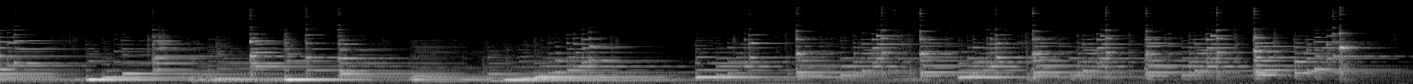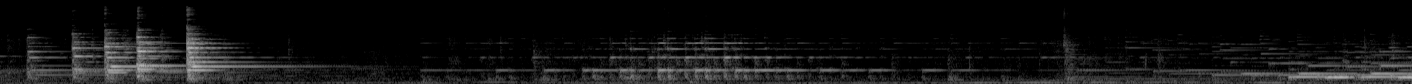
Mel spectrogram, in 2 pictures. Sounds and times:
Harp: 0.0 - 28.2
Pizzicato: 0.0 - 28.2.

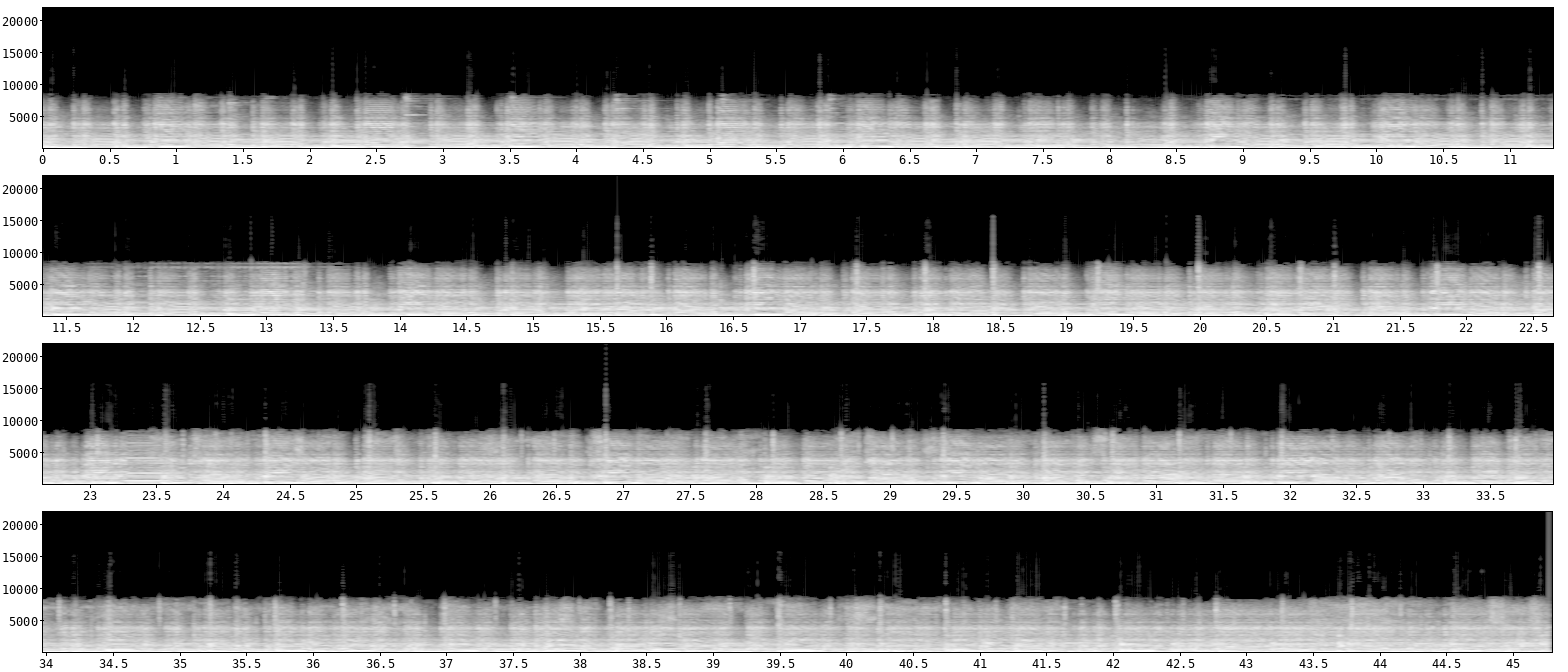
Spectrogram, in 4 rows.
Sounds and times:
Bass guitar: 0.0 - 45.2
Electric guitar: 0.0 - 45.2.

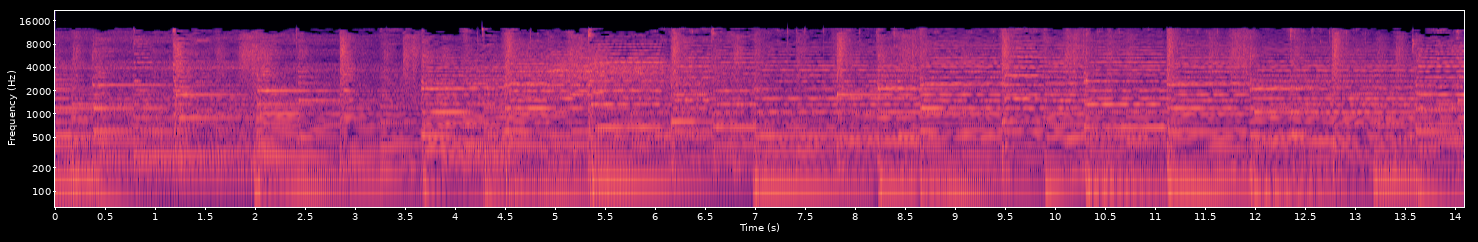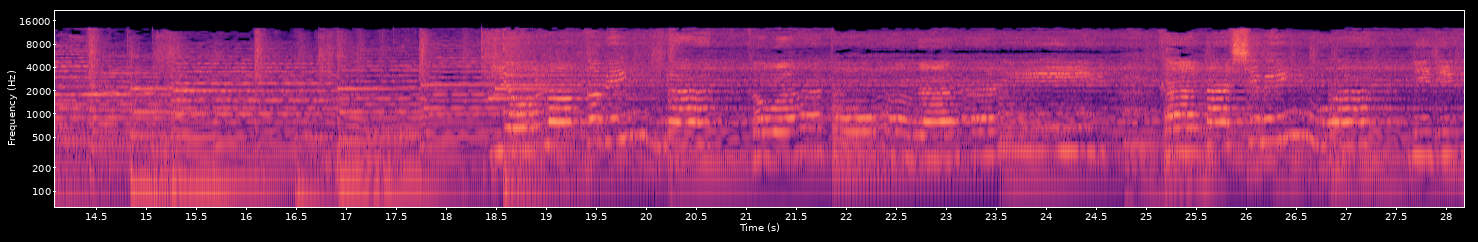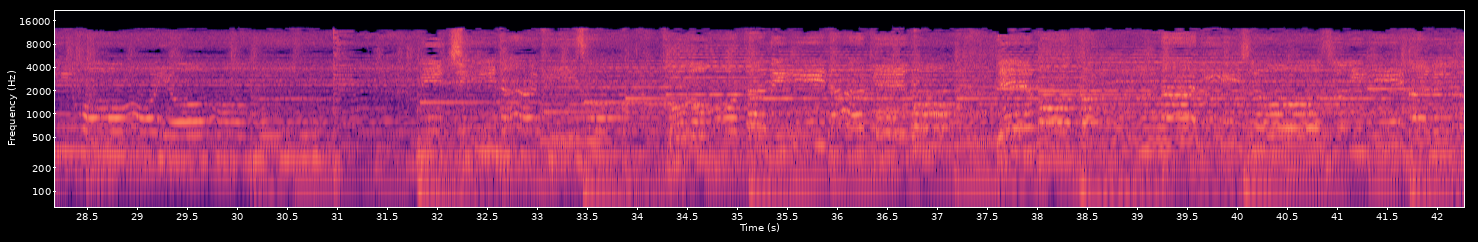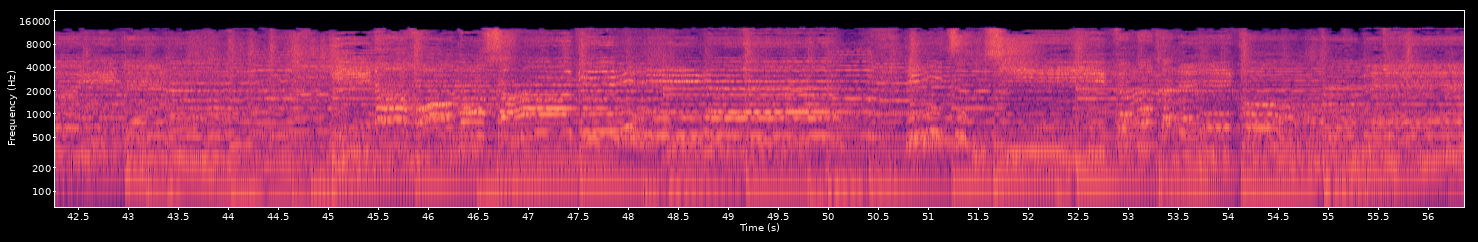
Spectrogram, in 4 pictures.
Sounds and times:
Jingle (music): 0.0 - 56.3.

